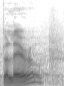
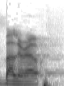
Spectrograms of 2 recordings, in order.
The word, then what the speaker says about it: Balero: Am I pronouncing your name correctly? Yeah, it's it's it's pretty close to what No, don't say it, please. It's Balero. Baloro. Baloro. Okay, I put the emphasis on the wrong syllable.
